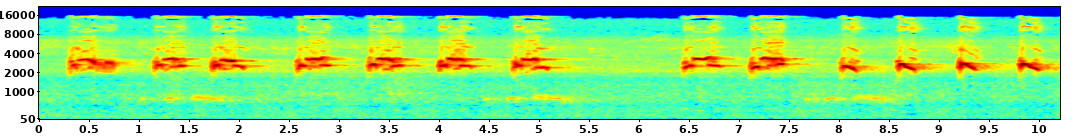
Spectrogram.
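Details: Song thrush repeating one ringing, slightly buzzy phrase about every half second to second, a dozen times with one short pause, with faint lower notes underneath.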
